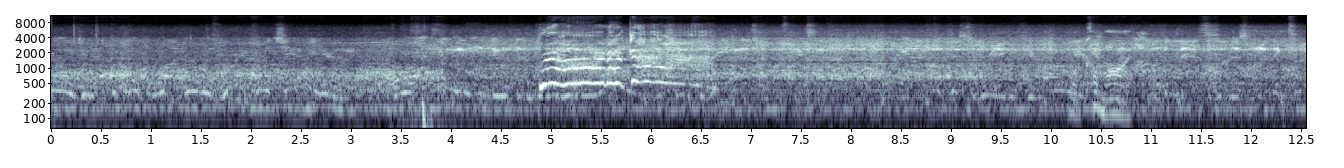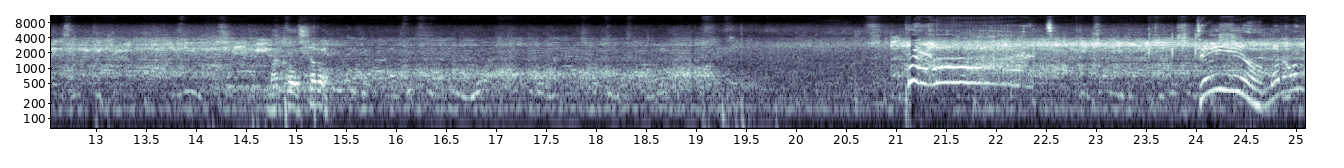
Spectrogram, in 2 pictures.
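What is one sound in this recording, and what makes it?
A crowd cheers and roars steadily through a television speaker.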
